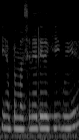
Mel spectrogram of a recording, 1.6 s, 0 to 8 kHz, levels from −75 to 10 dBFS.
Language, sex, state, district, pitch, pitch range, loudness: Hindi, female, Uttar Pradesh, Budaun, 255 Hz, 255-260 Hz, -35 LUFS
